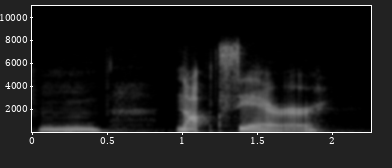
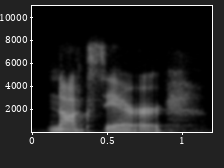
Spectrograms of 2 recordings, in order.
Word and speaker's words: Nachtzehrer: I've written a note that it sounds like Nazi error, but with a k. – Okay. – Nachtzehrer.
